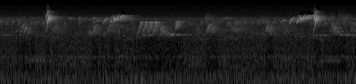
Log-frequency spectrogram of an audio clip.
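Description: Rufous-tailed hummingbird giving very high, thin, sharp chips and short twittery bursts every few seconds over a soft background hiss.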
